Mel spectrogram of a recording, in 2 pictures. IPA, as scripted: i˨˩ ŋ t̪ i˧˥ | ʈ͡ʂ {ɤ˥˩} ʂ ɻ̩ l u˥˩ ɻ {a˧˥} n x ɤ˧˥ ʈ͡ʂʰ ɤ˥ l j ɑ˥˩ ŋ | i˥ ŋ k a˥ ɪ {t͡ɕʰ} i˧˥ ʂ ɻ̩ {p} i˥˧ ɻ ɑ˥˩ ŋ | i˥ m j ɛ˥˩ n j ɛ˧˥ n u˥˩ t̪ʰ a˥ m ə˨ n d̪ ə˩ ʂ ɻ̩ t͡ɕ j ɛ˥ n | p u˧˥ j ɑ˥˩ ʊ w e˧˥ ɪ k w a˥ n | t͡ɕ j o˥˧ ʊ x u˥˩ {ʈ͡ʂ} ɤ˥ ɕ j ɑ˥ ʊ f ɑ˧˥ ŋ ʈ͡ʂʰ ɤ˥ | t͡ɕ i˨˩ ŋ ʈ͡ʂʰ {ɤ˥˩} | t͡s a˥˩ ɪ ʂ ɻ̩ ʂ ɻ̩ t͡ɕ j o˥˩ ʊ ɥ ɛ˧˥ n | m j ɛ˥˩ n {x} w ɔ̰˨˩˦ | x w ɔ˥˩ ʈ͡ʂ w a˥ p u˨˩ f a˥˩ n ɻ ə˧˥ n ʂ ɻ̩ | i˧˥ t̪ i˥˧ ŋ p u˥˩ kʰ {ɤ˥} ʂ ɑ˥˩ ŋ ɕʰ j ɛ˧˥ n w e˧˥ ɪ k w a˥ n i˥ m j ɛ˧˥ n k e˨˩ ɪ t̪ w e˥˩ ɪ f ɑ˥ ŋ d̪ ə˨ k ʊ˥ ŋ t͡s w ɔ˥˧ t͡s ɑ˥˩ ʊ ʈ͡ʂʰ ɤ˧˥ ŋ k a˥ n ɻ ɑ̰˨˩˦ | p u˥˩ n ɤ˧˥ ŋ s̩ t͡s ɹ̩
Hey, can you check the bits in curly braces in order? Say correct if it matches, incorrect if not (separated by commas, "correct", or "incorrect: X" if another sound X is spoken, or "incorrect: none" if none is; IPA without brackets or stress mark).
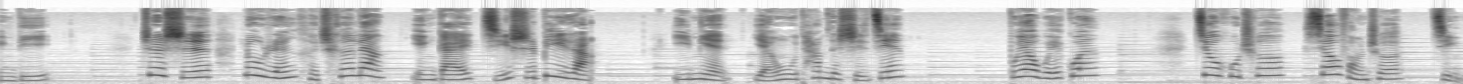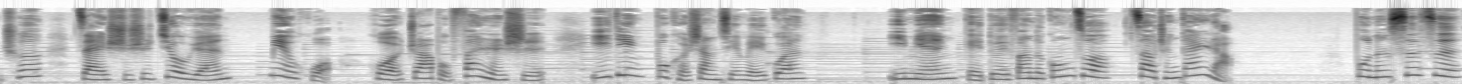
correct, incorrect: ə˧˥, incorrect: t͡ɕ, correct, incorrect: ʈ͡ʂʰ, incorrect: ɤ˥, correct, incorrect: ɤ˨˩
